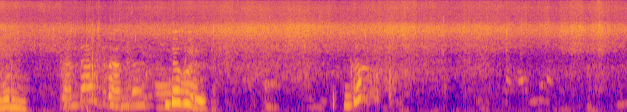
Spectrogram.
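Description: Water trickles and flows steadily through the grass.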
